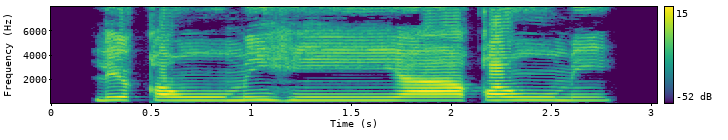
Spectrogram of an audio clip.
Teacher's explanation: یہاں حکم ہے مد صلہ صغرا تو ہم اپنی آواز 2 مد کے برابر لمبی کریں گے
